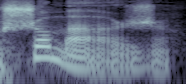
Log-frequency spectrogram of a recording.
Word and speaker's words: chômage: Au chômage. Remember, CH together, sh, chaud, chômage, au chômage.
